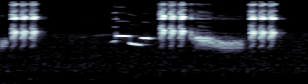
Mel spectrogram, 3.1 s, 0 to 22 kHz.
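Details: Birds singing in early spring beside the Oredezh River, Leningrad Oblast, Russia, 8 April 2023: rapid high triple chirps, a soft whistled phrase, then a fast buzzy trill that slides downward between chirp bursts.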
